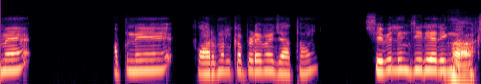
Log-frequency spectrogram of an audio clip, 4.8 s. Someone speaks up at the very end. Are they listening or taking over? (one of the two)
listening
